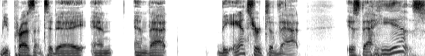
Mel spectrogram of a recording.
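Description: Pausing long and often, a man with a fairly low pitch speaks at a fairly slow pace with very even loudness and ordinary pitch variation, recorded very cleanly against a silent background with a dry, close sound and no echo. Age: 50s. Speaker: pastor. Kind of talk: casual chat. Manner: halting.

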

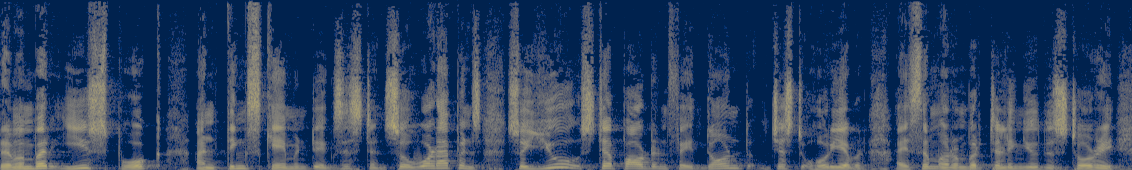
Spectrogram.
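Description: In a very clean recording with a silent background, a man with an Indian accent talks at a moderate pace, his fairly high pitch carried by lively intonation. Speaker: preacher. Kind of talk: sermon. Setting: church.

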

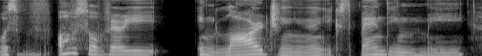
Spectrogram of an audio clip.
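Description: A woman with a Chinese accent speaks very slowly at a fairly low pitch, her tone dark and mellow. Her pitch varies an ordinary amount, and the recording is very clean with a silent background. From Taiwan. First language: Mandarin Chinese. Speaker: painter, former film director. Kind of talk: interview. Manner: hesitant, many fillers.

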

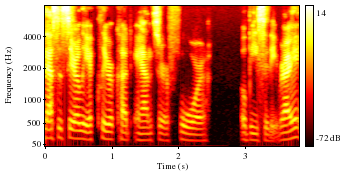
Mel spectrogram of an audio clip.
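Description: A woman speaks at a moderate pace in a bright, sharp tone. The sound is dry and close with no echo, against a quiet background. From Caribbean. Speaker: physician. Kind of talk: interview. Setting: video call.

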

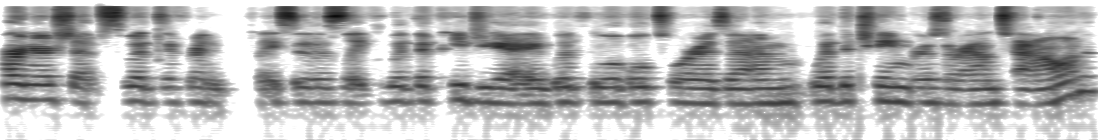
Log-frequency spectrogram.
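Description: With an American accent, a woman talks at a moderate pace in a medium pitch and fairly even intonation. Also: hardly any pauses. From Michigan. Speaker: venue operations manager. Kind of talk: interview. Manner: hesitant fillers.

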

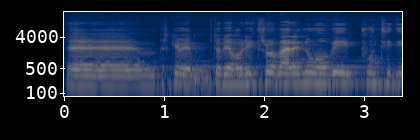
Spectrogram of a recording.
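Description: A woman speaks slowly-ish in a fairly low voice, her intonation monotone and flat. Audible room echo and noticeable background noise surround her. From Iran, Tehran. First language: Persian (speaking Italian). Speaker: counselor. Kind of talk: interview. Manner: halting, many fillers.

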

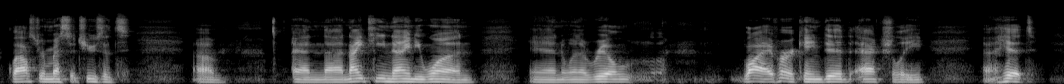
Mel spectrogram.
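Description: A man with a medium-pitched voice talks at a very slow pace with long, frequent pauses and fairly even intonation. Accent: Midwestern. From US Midwest. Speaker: podcast host. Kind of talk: casual monologue. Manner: halting, many fillers.

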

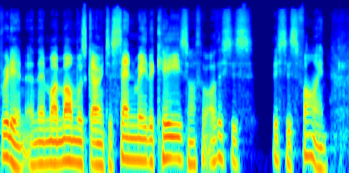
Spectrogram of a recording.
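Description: Medium-pitched man with a southern English accent at a fairly quick pace, in a very clean recording with a silent background. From southeast England, Chelmsford. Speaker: English teacher and podcaster. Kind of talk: casual chat.

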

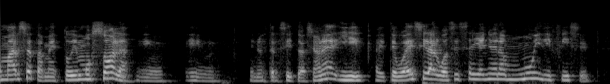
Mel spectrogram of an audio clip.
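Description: Here is an ordinary speaking voice at a moderate pace with ordinary pitch variation. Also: woman. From Venezuela, Isla de Margarita. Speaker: systems engineer and cloud security expert. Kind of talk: casual interview.

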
